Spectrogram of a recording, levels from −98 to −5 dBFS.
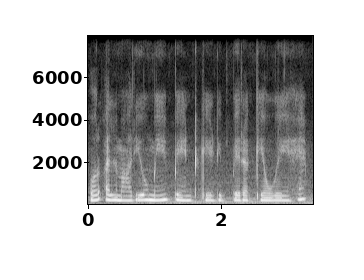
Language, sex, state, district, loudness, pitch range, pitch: Hindi, female, Uttar Pradesh, Shamli, -16 LUFS, 210-235 Hz, 225 Hz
